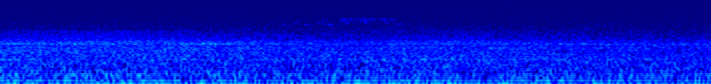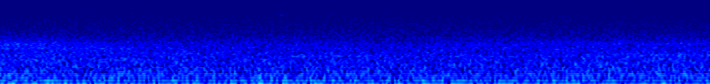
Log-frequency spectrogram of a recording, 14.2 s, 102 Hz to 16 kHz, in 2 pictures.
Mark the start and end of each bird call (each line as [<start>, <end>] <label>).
[2.01, 4.81] Yellow-rumped Warbler (Setophaga coronata)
